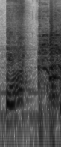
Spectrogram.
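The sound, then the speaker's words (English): A loud fart sound effect: a buzzing, raspy blast that cuts off briefly and then returns as a second noisier burst, with no talking. “One long fart noise. That was a terrible one.”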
